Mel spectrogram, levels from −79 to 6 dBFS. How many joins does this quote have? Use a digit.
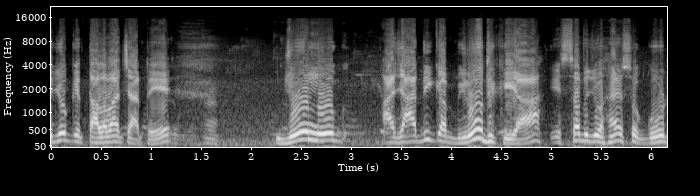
1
